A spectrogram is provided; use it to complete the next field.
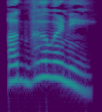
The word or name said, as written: ಅಗ್ಗವಣಿ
